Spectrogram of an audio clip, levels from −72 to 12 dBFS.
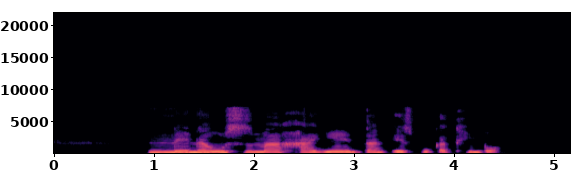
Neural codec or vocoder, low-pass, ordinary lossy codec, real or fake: none; 7.2 kHz; MP3, 48 kbps; real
